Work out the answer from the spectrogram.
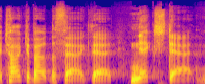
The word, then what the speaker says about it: Nexstat: about the fact that next stat not next star that was my fault for mispronouncing their username wrong but next stats patreon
